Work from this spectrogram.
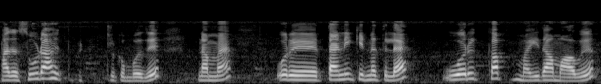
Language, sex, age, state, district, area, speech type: Tamil, female, 30-45, Tamil Nadu, Tiruvarur, rural, spontaneous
